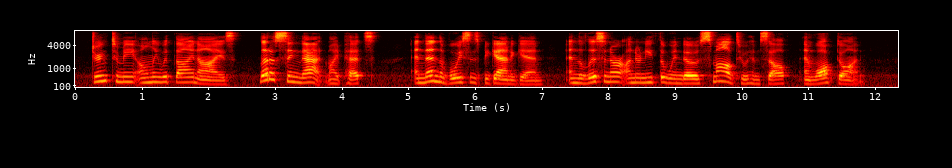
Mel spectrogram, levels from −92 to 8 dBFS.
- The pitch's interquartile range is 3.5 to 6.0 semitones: Yes, average, 5.1 semitones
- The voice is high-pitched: Yes, high, 210 Hz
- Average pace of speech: Yes, average, 150 wpm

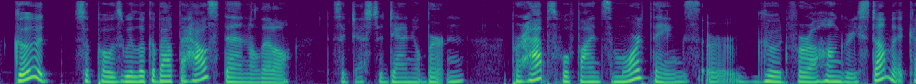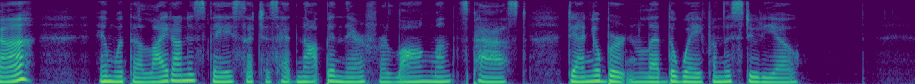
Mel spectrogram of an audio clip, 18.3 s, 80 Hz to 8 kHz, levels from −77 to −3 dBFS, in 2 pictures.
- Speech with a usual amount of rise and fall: No, narrow, 2.2 semitones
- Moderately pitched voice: Yes, medium, 170 Hz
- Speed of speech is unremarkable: Yes, average, 165 wpm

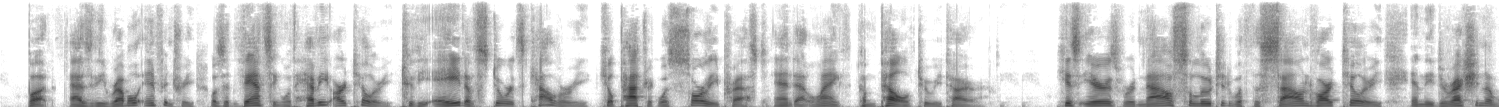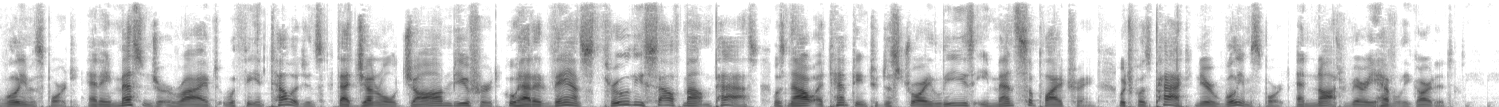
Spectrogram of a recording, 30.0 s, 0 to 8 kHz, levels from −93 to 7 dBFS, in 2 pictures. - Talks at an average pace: Yes, average, 160 wpm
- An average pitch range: No, wide, 6.5 semitones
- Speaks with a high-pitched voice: No, low, 120 Hz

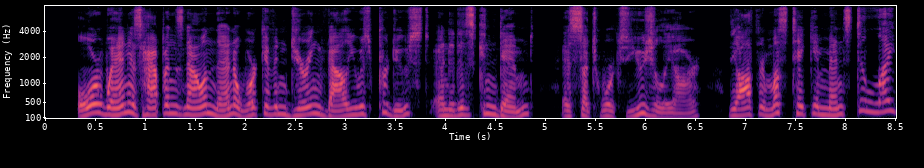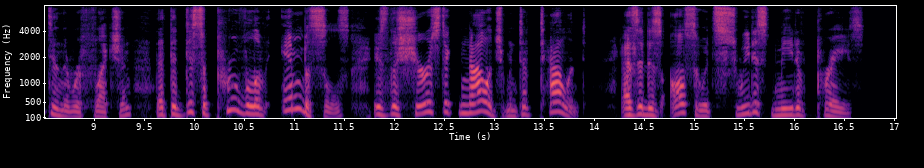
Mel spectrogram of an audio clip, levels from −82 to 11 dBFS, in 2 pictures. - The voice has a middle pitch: Yes, medium, 180 Hz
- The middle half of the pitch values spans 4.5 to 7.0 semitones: Yes, wide, 5.4 semitones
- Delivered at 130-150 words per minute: No, average, 185 wpm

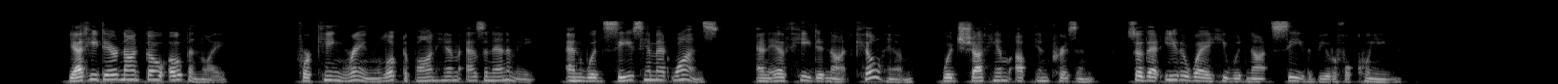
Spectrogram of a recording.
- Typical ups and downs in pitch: No, wide, 6.1 semitones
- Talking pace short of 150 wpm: No, average, 175 wpm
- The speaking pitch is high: No, medium, 160 Hz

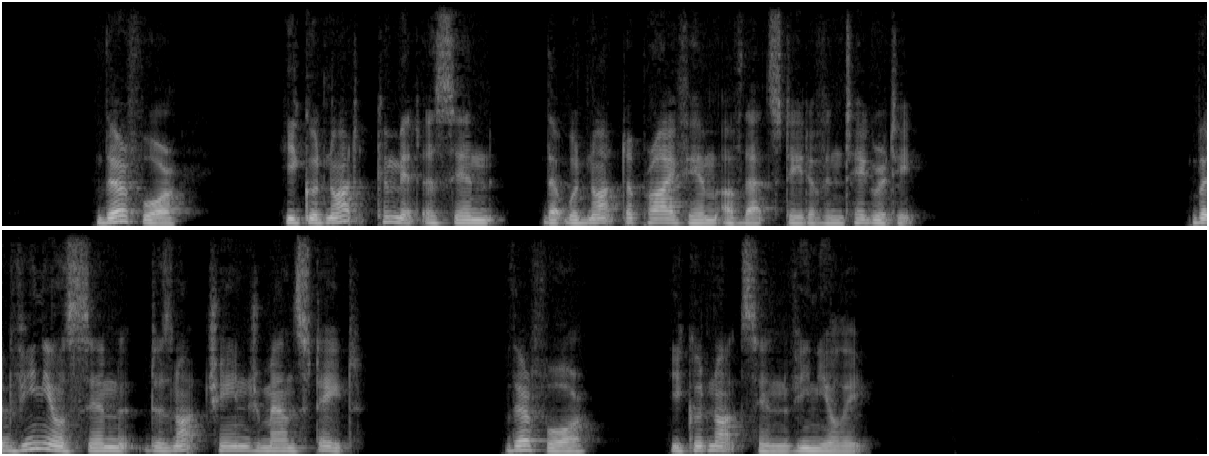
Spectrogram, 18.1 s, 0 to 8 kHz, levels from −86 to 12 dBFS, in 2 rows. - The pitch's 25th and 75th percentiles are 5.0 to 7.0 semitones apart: No, average, 4.2 semitones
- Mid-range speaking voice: No, low, 130 Hz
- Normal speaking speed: No, slow, 105 wpm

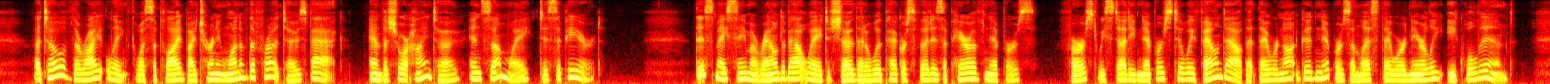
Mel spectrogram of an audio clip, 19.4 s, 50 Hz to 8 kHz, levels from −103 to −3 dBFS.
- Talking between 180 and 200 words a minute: Yes, average, 190 wpm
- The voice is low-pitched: No, medium, 165 Hz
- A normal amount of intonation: Yes, average, 3.3 semitones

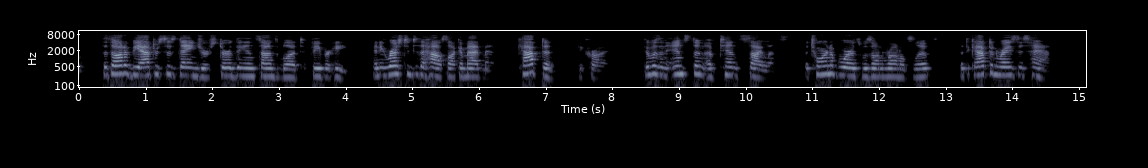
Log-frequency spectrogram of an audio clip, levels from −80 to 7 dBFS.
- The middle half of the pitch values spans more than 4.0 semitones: No, average, 3.5 semitones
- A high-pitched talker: Yes, high, 235 Hz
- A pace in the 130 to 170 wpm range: No, average, 180 wpm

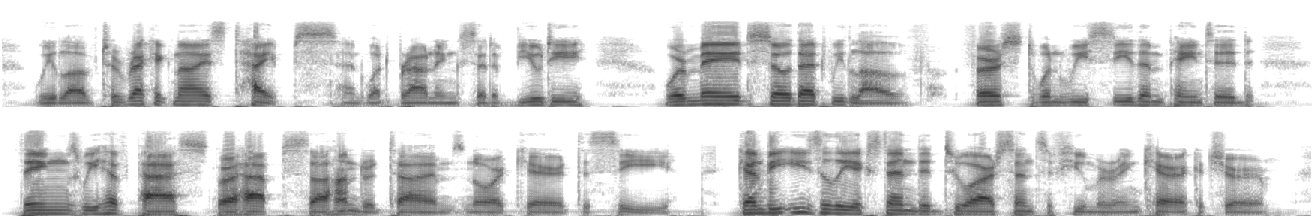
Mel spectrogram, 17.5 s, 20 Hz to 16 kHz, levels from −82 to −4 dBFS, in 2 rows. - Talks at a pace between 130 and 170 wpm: Yes, average, 160 wpm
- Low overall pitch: Yes, very low, 95 Hz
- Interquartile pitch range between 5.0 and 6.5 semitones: No, average, 4.6 semitones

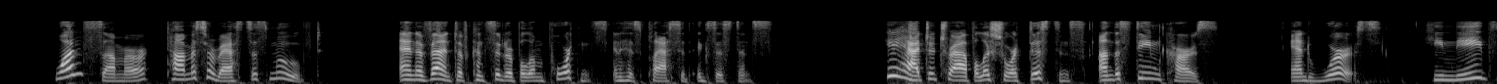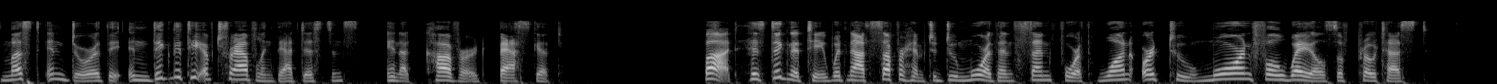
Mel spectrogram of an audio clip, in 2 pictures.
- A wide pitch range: Yes, wide, 5.9 semitones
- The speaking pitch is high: Yes, high, 200 Hz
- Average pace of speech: No, slow, 120 wpm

